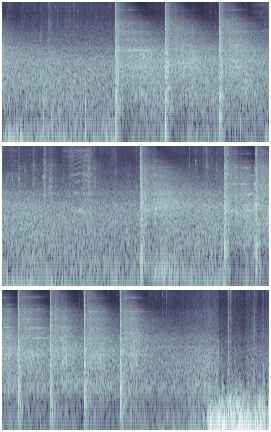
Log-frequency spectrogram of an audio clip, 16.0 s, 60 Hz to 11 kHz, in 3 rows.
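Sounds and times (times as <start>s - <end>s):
shotgun shots with echo: 2.2s - 5.1s, 8.1s - 8.9s, 9.8s - 13.6s.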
